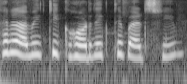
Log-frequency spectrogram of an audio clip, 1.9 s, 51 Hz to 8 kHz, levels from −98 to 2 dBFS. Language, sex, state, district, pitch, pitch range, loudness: Bengali, female, West Bengal, Alipurduar, 290 Hz, 270-315 Hz, -16 LUFS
